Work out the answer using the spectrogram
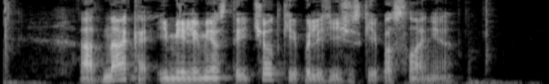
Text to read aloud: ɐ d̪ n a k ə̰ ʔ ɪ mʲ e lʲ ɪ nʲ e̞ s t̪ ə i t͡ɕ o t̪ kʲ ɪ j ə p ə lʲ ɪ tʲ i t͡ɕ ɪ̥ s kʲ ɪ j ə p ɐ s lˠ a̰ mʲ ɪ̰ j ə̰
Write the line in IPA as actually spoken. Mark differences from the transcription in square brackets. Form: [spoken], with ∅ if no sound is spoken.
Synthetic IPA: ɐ d̪ n a k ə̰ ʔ ɪ mʲ e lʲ ɪ [mʲ] e̞ s t̪ ə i t͡ɕ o t̪ kʲ ɪ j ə p ə lʲ ɪ tʲ i t͡ɕ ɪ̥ s kʲ ɪ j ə p ɐ s lˠ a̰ [nʲ] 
